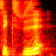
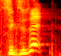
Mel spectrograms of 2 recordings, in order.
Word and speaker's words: SXSW: South by Southwest, Sixxvzit, as we call it here in Austin. We call it Sixxvzit. – You just say it like a word.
